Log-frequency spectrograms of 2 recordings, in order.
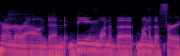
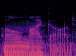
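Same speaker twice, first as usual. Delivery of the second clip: quiet mumbling under the breath. Voicing a character reacting to a room: muttered under his breath. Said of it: "say under his breath".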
